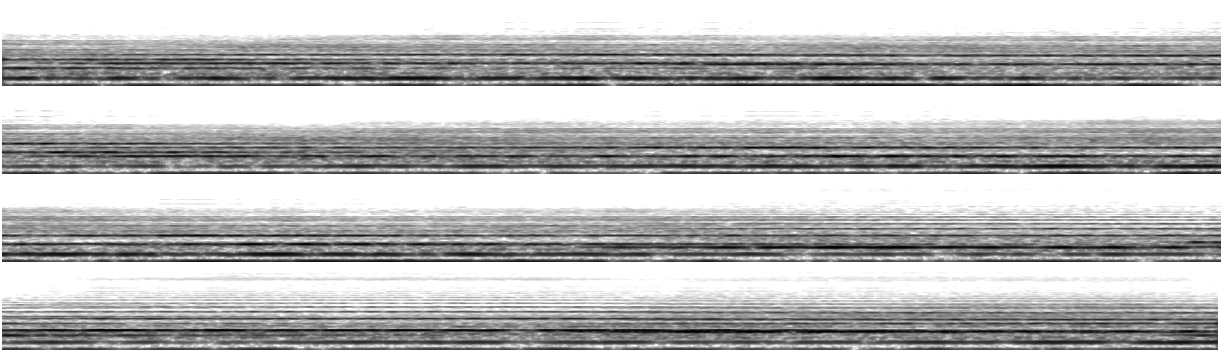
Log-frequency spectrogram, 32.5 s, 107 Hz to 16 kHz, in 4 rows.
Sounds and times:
Music: 0.0s - 32.4s.

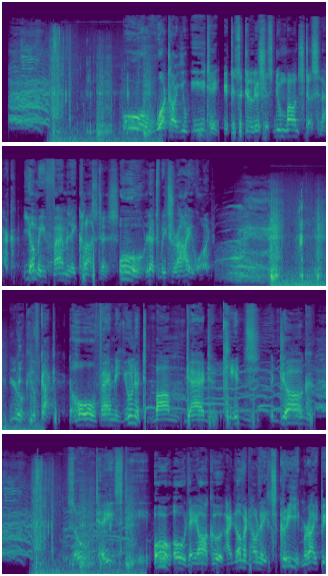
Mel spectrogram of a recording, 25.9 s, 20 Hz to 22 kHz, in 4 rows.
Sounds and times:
Speech: 2.4s - 10.7s, 13.2s - 19.2s, 20.7s - 25.9s.

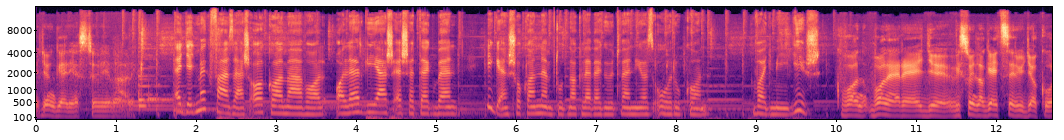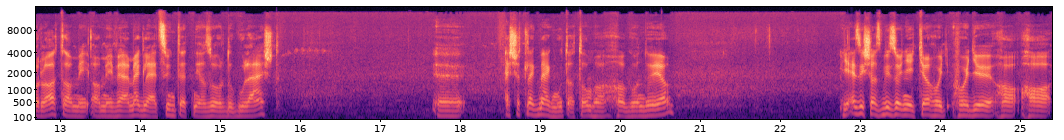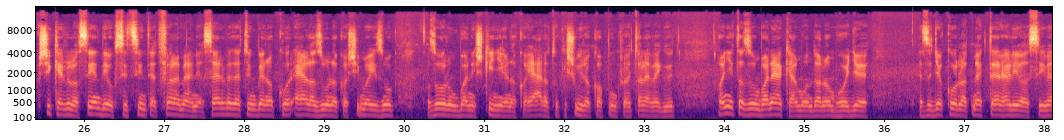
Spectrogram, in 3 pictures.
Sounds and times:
Male speech, man speaking: 0.0s - 1.4s, 9.6s - 15.8s, 17.7s - 20.7s, 22.8s - 35.8s, 36.4s - 38.1s
Rustling leaves: 2.2s - 38.1s.

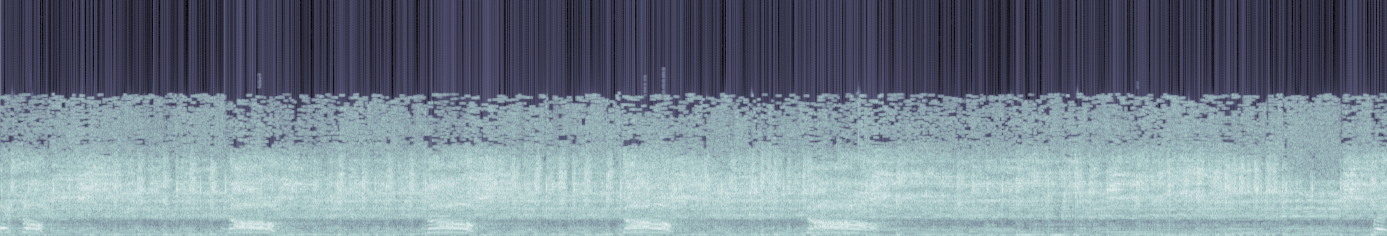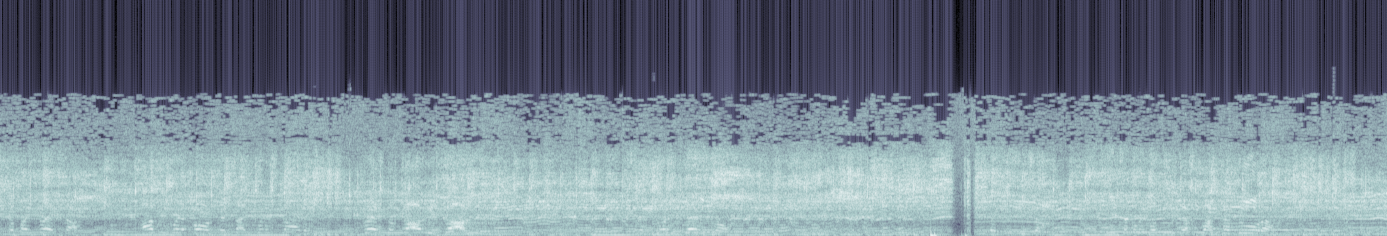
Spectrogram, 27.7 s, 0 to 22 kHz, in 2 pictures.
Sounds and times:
Music: 0.0s - 27.7s.

